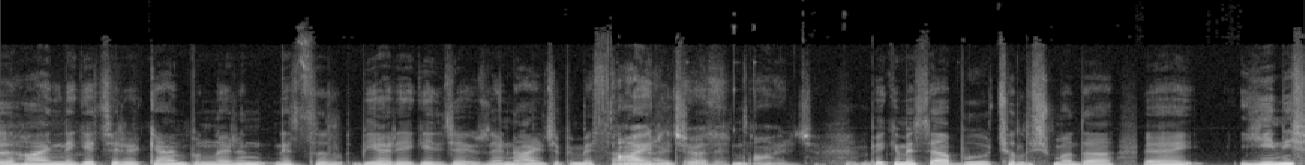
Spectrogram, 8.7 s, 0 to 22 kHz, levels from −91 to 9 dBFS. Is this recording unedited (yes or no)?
no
